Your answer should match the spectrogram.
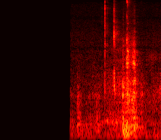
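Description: Dead silence for about the first second, then faint rustling with a few sharp clicks as the sewn fabric pieces are handled and lifted out from under the sewing machine's presser foot.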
